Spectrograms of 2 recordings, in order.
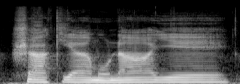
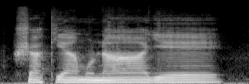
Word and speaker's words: Shakyamunaya: Chỗ này chúng ta có bốn chỗ chúng ta cần chú ý nè. Chữ S chúng ta đọc là S S S. Không? Chúng ta đọc là phần palatal thì chúng ta đọc là Shakya Shakya. Không? Chữ A có kéo dài một chút. Shakyamunaya. Chữ N là N N. Và chữ A là chúng ta đọc hai nhịp.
